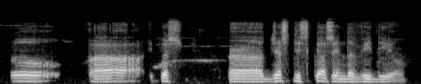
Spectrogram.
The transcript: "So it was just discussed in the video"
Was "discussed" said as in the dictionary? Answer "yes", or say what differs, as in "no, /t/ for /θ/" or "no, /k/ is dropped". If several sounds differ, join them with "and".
no, /t/ is dropped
